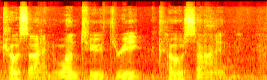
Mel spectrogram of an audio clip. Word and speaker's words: cosine: for three letters yep don't ever pronounce this as coughs please this is cosine even if you see these three letters it's still cosine and finally guess what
